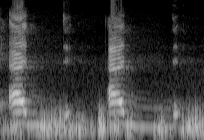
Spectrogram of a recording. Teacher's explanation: زبان کا بالکل مڈل آف دی ٹنگ جو ہے یہ اوپر تالو کے ساتھ لگ رہی ہے، چپک کر ادا ہو رہی ہے، ٹھیک ہے۔ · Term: جیم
